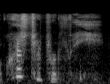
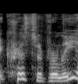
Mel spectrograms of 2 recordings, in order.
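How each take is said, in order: First: High, airy, much softer incredulous repeat; hushed disbelief. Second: Said in the usual way. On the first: Real, not acted. Reviewer amazed this actor took the role, hushed disbelief. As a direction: say the name as if you can't believe it.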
